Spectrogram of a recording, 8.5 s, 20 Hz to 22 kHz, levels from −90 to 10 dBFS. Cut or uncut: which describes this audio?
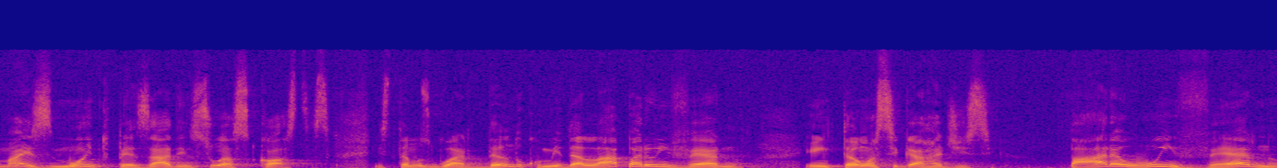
cut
